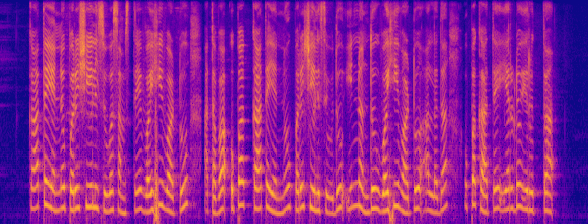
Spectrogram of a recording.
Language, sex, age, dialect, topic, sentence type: Kannada, female, 31-35, Central, banking, statement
